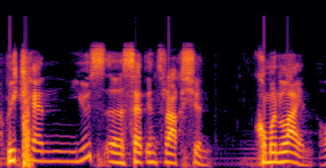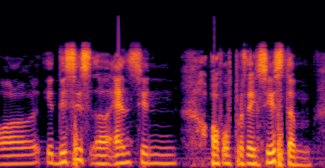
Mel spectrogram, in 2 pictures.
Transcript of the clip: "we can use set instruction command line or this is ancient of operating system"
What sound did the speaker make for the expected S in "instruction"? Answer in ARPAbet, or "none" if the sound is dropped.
none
